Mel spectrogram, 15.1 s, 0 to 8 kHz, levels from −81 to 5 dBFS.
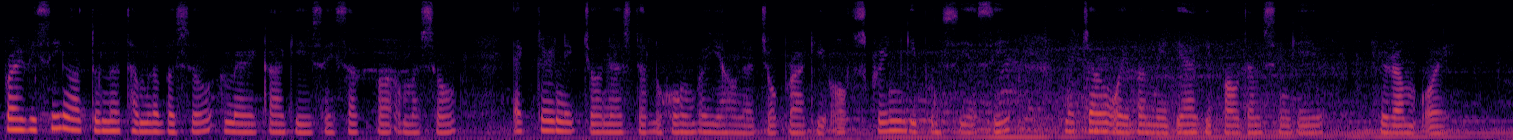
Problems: background sounds at intervals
